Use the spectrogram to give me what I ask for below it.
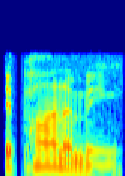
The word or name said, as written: eponymy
